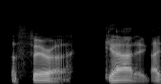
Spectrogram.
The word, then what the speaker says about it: Efere: So the way I tell people to pronounce it is F like the letter, air like the stuff around us, and then just R, Efere. Efere.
